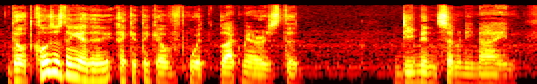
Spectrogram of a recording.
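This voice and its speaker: A soft-spoken man with a medium pitch talks at a moderate pace. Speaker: solo film podcaster. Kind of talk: casual monologue review. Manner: halting, many fillers.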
